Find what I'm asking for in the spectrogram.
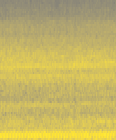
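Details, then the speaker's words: Harley-Davidson Nightster V-twin with stock exhaust, cruising on a twisty Bugak Skyway hill road: steady, deep, even thump with no ticks or rattles; a healthy stock exhaust note with good pulse, considered fine without a custom muffler. "자, 지금같이 고동감이 있죠. 커스텀을 하실 분들은 또 하시겠지만, 굳이 안 해도 괜찮은 사운드입니다."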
